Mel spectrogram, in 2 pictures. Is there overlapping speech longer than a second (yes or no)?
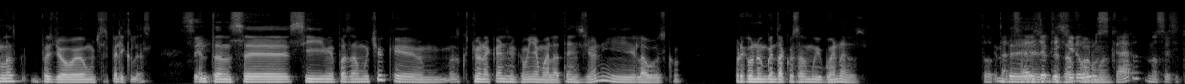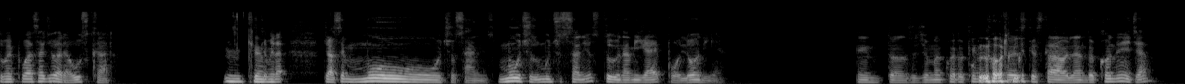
yes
